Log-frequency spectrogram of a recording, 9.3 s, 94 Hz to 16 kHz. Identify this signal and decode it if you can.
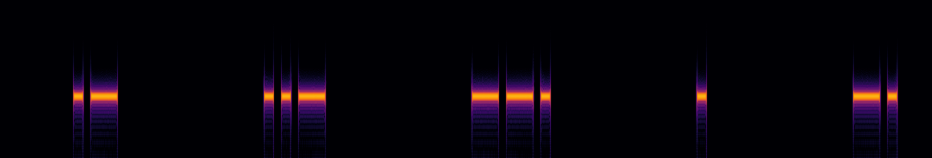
Morse code, heard as a keyed tone, about 14 wpm, spaced as for 5 wpm, 700 Hz. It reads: AUGEN
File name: Morsekurs / Witze / Witz 28. Januar 2020, 25 F70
